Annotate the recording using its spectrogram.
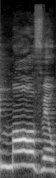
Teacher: móvel, que é uma paroxítona, porque a sílaba tônica é a penúltima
